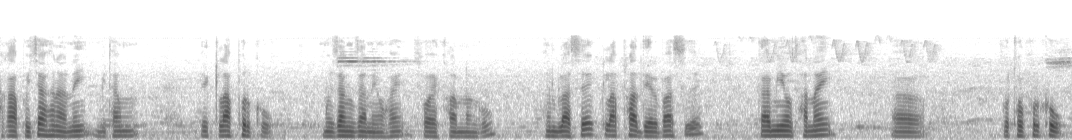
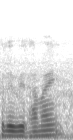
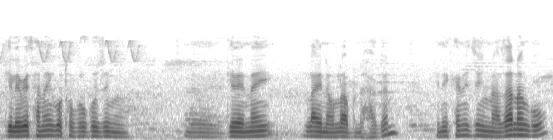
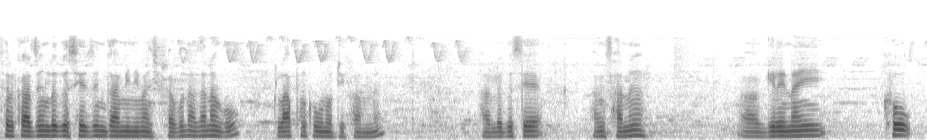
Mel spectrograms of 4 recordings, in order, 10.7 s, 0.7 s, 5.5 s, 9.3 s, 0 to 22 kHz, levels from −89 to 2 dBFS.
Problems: low volume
